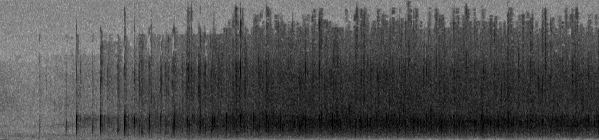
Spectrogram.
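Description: Arena crowd applauding: a few scattered claps about a second in, swelling into steady clapping with no voices over it.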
